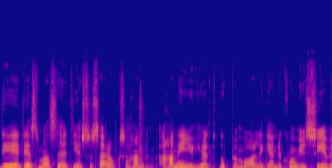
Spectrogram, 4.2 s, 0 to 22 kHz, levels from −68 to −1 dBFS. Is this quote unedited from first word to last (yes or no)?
yes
